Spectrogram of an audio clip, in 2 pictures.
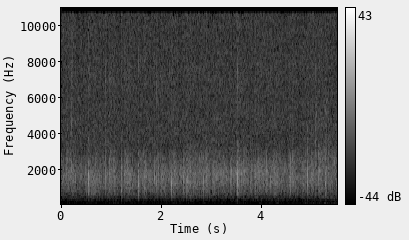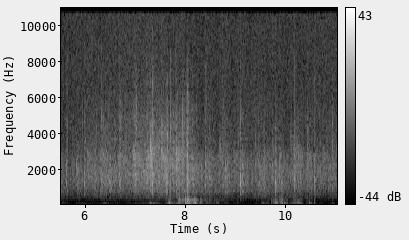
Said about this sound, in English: Say yes and clap if it's the truth.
